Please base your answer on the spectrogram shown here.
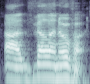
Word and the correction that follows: Villeneuve: No, I do know it because people got really mad at us on the Dune podcast and wrote in several times with clips of how to pronounce his name. Denny Villeneuve.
